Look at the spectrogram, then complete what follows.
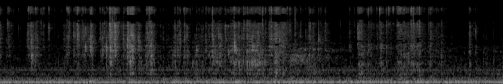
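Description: Clear plastic wrapping crinkling and rustling in the hands as a replacement iPod battery is handled and unwrapped: a run of small, irregular crackles.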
